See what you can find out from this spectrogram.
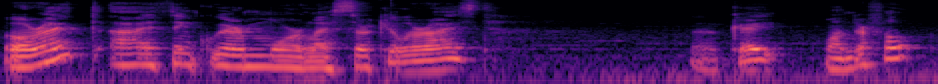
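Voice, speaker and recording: A man giving relaxed, chatty commentary over a space-game playthrough, with a soothing voice and self-deprecating asides. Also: fairly high pitch, unhurried, creaky. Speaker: gameplay commentator. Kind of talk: casual let's-play commentary.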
